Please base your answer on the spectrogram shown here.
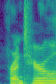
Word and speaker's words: Frontiero: My name is spelled Frontiero, like the great frontier with an O on the end. That's how I always tell people to remember how to say it.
